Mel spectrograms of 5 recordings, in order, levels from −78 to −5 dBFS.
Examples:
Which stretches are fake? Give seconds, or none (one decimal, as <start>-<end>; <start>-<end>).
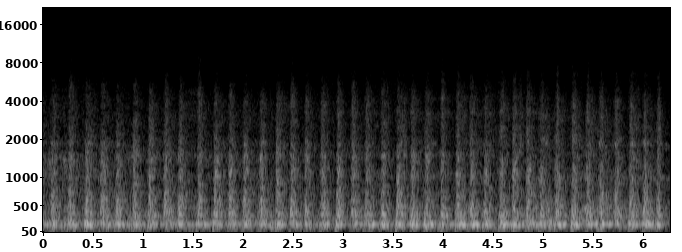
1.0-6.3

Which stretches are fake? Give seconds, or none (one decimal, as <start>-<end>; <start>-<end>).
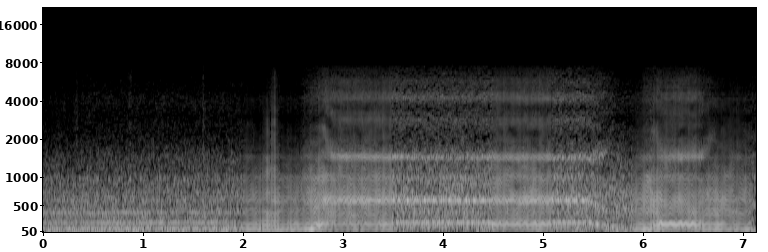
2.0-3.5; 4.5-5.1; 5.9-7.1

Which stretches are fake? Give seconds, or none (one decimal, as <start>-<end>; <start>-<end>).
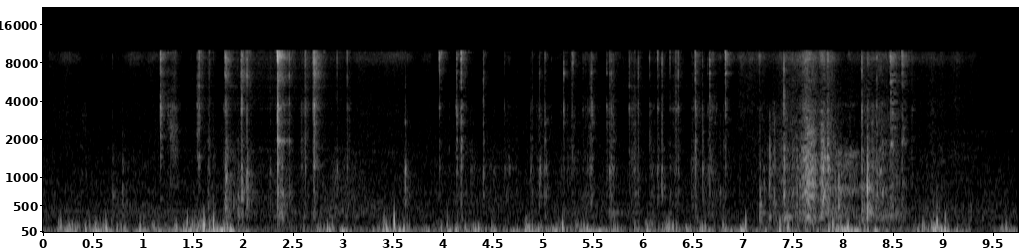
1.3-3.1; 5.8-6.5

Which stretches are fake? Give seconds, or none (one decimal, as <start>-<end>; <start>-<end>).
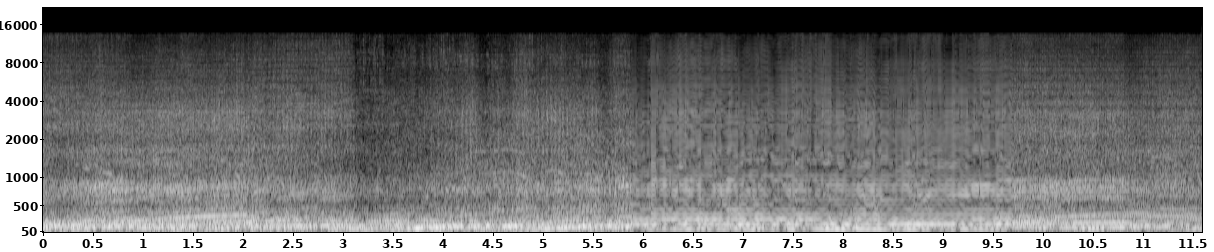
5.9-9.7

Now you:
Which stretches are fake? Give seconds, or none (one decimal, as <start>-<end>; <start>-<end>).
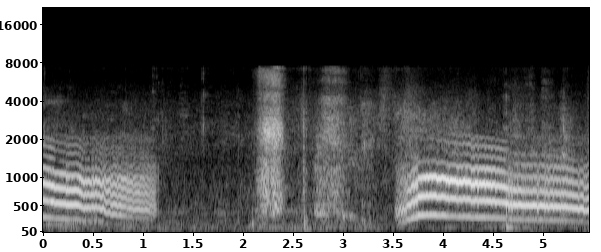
none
